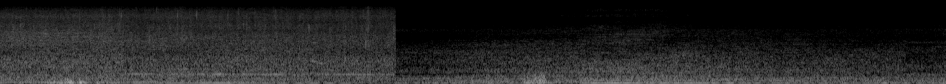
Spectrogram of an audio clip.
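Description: Steady rain falling as a dense, even hiss. About four seconds in, the sound cuts to a softer, duller rain with a low rumble underneath.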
